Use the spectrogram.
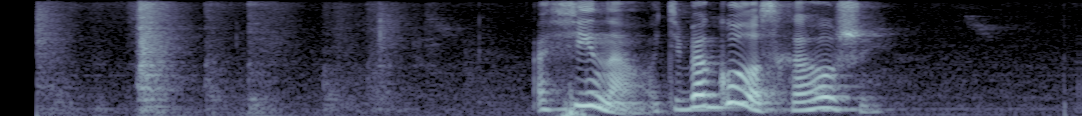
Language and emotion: Russian, positive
